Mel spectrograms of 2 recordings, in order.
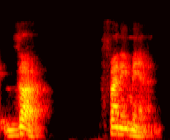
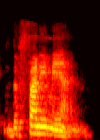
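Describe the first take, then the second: First: It is broken up by pauses between words. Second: It is said smoothly in one breath.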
